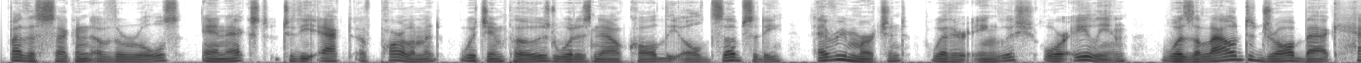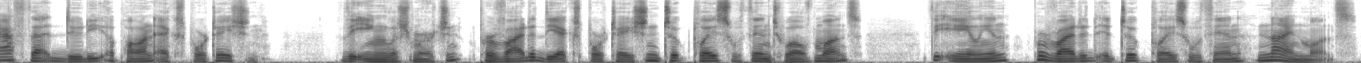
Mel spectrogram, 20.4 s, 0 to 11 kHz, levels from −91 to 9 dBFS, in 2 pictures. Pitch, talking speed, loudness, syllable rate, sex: 125 Hz, 165 wpm, -20 LUFS, 5.3 syllables/s, male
